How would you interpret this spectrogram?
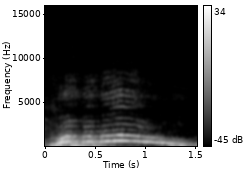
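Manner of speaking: very high slow hooting whoop; hammed-up high whoop; mock hoot. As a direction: hoot like an owl at the part. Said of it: "I'm like".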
